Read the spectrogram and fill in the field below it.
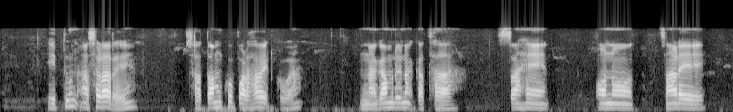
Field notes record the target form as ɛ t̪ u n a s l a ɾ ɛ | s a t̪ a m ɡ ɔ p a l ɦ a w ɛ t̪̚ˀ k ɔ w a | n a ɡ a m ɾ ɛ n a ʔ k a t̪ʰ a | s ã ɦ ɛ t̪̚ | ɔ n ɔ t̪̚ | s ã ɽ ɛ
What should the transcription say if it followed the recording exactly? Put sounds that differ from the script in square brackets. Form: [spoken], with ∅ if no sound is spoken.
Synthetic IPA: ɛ t̪ u n a s [ɽ] a ɾ ɛ | s a t̪ a m [k] ɔ p a [ɽ] ɦ a w ɛ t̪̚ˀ k ɔ w a | n a ɡ a m ɾ ɛ n a ʔ k a t̪ʰ a | s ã ɦ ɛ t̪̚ | ɔ n ɔ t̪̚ | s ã ɽ ɛ

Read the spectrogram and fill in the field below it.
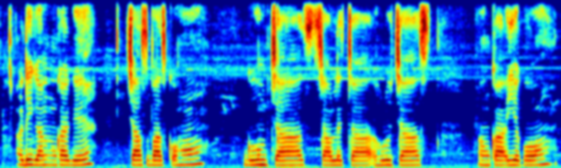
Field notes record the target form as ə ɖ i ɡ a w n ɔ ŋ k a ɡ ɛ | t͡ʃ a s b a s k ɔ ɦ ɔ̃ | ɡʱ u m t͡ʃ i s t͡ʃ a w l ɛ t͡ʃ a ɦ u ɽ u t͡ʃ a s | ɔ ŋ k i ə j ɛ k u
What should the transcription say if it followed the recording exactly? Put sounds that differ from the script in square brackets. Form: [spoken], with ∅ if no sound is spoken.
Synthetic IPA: ə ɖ i ɡ a [∅] n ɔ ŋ k a ɡ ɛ | t͡ʃ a s b a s k ɔ ɦ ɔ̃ | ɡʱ u m t͡ʃ [a] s t͡ʃ a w l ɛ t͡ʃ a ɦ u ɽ u t͡ʃ a s | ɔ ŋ k [a] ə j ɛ k [ɔ]

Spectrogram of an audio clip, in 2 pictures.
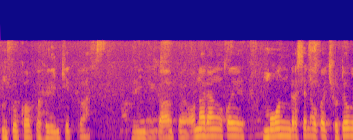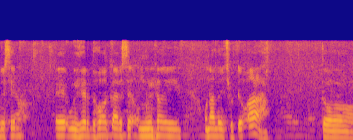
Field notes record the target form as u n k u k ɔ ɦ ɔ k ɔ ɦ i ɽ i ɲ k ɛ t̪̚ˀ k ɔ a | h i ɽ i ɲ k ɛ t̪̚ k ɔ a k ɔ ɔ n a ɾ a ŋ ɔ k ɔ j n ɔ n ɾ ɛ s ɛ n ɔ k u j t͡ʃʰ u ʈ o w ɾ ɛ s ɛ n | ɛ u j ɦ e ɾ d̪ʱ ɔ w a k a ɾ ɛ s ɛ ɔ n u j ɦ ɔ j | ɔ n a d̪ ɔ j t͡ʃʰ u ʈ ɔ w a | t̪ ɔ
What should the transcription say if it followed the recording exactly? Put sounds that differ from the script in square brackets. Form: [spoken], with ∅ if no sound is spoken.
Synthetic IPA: u n k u k ɔ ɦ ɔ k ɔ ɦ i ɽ i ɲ k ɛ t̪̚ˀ k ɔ a | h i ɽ i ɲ k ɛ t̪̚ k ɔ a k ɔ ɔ n a ɾ a ŋ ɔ k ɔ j [m] ɔ n ɾ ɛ s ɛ n ɔ k [ɔ] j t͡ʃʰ u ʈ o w ɾ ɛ s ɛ n | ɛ u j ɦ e ɾ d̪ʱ ɔ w a k a ɾ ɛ s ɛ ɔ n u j ɦ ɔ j | ɔ n a d̪ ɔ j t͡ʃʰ u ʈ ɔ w a | t̪ ɔ

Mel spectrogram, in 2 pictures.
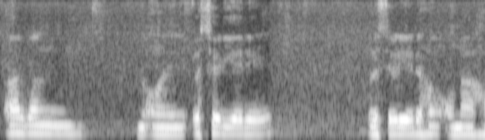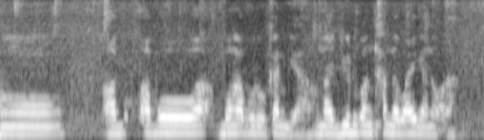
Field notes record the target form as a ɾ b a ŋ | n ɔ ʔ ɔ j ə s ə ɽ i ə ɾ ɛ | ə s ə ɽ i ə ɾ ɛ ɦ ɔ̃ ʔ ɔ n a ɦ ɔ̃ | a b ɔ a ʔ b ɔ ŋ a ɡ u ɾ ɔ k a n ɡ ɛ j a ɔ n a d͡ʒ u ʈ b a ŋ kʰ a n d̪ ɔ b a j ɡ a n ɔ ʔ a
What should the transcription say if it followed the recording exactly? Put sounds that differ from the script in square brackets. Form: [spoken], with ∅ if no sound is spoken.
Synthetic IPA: a ɾ b a ŋ | n ɔ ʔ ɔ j ə s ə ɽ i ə ɾ ɛ | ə s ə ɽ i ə ɾ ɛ ɦ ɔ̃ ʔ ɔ n a ɦ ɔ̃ | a b ɔ a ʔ b ɔ ŋ a [b] u ɾ [u] k a n ɡ ɛ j a ɔ n a d͡ʒ u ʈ b a ŋ kʰ a n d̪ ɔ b a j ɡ a n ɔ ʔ a

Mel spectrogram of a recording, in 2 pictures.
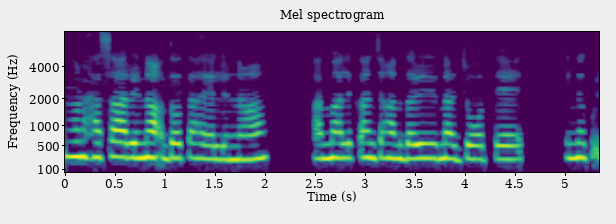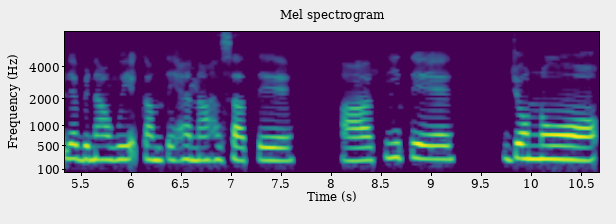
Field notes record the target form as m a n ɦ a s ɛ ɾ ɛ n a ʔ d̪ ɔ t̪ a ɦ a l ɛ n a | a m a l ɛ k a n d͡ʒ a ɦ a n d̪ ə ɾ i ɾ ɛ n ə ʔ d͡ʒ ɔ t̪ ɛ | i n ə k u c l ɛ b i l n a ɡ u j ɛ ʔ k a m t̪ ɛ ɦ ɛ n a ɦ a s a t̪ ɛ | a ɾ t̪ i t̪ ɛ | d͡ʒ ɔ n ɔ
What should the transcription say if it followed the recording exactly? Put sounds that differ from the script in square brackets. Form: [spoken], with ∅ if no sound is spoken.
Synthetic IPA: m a n ɦ a s [a] ɾ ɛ n a ʔ d̪ ɔ t̪ a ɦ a l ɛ n a | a m a l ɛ k a n d͡ʒ a ɦ a n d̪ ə ɾ i ɾ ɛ n [a] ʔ d͡ʒ ɔ t̪ ɛ | i n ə k u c l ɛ b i [∅] n a ɡ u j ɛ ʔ k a m t̪ ɛ ɦ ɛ n a ɦ a s a t̪ ɛ | a ɾ t̪ i t̪ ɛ | d͡ʒ ɔ n ɔ

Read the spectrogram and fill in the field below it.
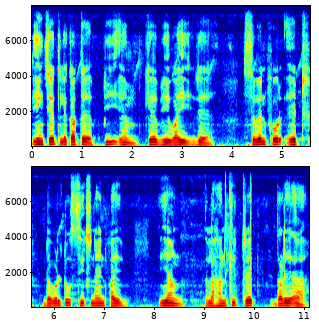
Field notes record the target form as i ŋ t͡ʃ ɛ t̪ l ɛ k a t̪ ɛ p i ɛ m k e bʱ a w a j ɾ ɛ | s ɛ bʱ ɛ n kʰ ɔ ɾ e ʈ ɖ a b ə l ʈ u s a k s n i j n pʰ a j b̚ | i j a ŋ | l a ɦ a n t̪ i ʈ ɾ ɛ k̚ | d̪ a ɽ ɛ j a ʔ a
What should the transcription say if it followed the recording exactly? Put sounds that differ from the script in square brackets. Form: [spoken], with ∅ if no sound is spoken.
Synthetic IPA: i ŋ t͡ʃ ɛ t̪ l ɛ k a t̪ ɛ p i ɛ m k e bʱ [i] w a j ɾ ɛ | s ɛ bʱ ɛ n [pʰ] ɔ ɾ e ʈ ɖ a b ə l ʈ u s [i] k s n [a] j n pʰ a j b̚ | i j a ŋ | l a ɦ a n t̪ i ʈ ɾ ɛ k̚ | d̪ a ɽ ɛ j a ʔ a

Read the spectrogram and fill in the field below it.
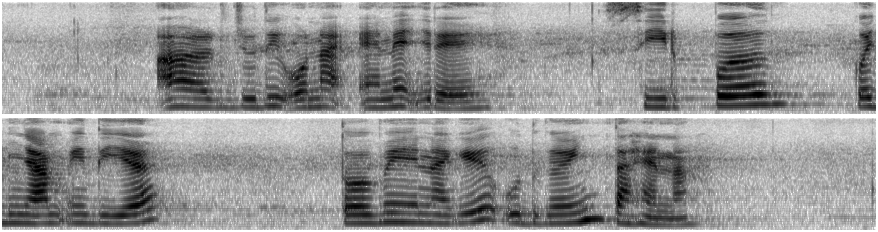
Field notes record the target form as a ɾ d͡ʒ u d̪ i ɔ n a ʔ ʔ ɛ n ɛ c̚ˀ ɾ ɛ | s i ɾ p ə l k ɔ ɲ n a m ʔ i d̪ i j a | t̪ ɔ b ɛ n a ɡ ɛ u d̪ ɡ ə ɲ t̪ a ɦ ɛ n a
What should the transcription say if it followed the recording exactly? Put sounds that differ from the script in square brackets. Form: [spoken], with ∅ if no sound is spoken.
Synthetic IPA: a ɾ d͡ʒ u d̪ i ɔ n a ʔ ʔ ɛ n ɛ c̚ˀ ɾ ɛ | s i ɾ p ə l k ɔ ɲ [ɲ] a m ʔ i d̪ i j a | t̪ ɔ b ɛ n a ɡ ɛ u d̪ ɡ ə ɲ t̪ a ɦ ɛ n a

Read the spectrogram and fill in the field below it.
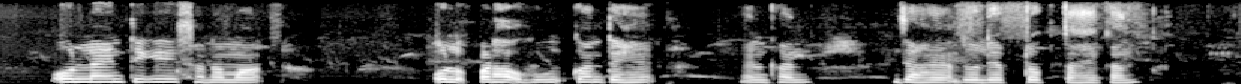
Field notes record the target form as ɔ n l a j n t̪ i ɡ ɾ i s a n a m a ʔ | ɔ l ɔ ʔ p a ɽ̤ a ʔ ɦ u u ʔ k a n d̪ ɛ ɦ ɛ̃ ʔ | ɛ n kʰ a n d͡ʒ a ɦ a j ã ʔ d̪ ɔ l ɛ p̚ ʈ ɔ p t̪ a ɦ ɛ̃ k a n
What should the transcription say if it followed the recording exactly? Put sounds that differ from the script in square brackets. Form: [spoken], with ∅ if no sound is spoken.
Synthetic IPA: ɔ n l a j n t̪ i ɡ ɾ i s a n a m a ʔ | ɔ l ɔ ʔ p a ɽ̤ a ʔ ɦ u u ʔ k a n [t̪] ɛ ɦ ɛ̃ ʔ | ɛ n kʰ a n d͡ʒ a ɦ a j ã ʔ d̪ ɔ l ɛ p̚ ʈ ɔ p t̪ a ɦ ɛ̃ k a n

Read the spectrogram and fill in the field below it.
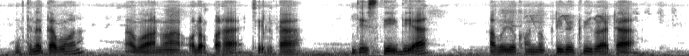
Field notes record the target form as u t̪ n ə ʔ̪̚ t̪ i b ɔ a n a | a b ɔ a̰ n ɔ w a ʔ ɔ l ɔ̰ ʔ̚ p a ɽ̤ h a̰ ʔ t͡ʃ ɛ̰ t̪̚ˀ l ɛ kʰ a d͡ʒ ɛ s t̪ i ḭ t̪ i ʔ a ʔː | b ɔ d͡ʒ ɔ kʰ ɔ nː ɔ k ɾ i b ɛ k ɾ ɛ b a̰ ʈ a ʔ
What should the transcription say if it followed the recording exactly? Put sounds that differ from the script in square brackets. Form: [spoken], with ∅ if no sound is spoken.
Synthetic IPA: u t̪ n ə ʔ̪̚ t̪ [a] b ɔ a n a | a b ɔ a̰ n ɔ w a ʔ ɔ l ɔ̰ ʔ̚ p a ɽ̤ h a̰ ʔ t͡ʃ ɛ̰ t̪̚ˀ l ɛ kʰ a d͡ʒ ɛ s t̪ i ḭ [d̪] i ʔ a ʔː | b ɔ d͡ʒ ɔ kʰ ɔ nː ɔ k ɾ i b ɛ k ɾ [i] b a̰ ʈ a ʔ

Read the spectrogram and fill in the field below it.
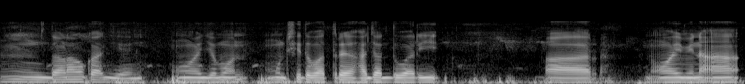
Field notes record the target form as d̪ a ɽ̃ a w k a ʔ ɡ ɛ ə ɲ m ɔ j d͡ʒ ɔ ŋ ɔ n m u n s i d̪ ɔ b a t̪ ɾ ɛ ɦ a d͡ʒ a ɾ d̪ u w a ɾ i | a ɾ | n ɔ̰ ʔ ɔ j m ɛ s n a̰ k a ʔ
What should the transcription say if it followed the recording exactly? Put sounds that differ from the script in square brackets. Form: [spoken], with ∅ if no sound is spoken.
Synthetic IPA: d̪ a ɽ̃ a w k a ʔ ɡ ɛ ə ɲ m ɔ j d͡ʒ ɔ [m] ɔ n m u n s i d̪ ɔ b a t̪ ɾ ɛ ɦ a d͡ʒ a ɾ d̪ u w a ɾ i | a ɾ | n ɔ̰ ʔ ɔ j m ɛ [∅] n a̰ [ʔ] a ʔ

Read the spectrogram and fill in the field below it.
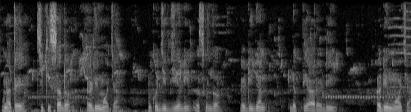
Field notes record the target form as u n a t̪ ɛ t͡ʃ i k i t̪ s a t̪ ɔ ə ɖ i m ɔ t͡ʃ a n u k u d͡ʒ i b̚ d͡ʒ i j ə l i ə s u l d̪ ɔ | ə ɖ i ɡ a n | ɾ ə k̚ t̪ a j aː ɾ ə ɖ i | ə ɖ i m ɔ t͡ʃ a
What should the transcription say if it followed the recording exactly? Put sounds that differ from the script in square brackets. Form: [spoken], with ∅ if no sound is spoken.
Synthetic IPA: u n a t̪ ɛ t͡ʃ i k i t̪ s a [d̪] ɔ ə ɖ i m ɔ t͡ʃ a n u k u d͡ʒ i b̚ d͡ʒ i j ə l i ə s u l d̪ ɔ | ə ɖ i ɡ a n | [l] ə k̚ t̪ [i] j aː ɾ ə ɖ i | ə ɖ i m ɔ t͡ʃ a

